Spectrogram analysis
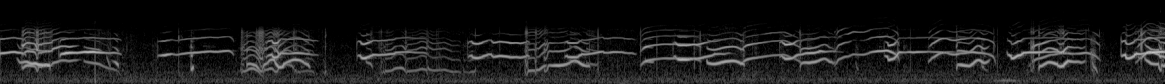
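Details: Several newborn mixed-breed puppies, their eyes still closed, keep up a steady chorus of thin, wavering squeals that rise then dip, with nearly continuous calling for about twelve seconds.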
